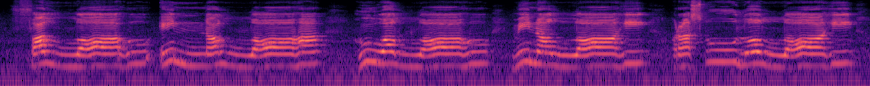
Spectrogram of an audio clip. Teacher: वल्लाहु हमेशा पूर पढ़ेंगे अल्लाह के नाम को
